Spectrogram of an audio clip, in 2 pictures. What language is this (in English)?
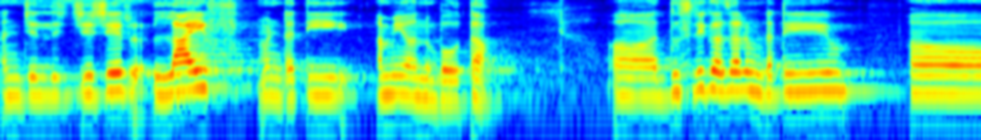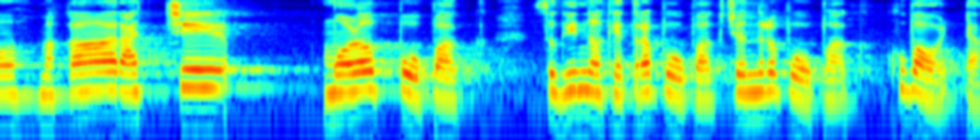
Konkani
